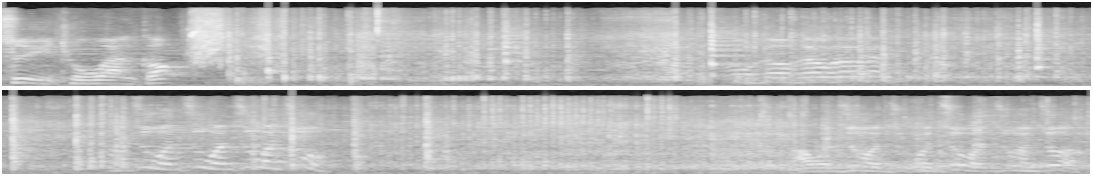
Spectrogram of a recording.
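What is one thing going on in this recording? Spinning tops clatter and knock against each other in a plastic arena.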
